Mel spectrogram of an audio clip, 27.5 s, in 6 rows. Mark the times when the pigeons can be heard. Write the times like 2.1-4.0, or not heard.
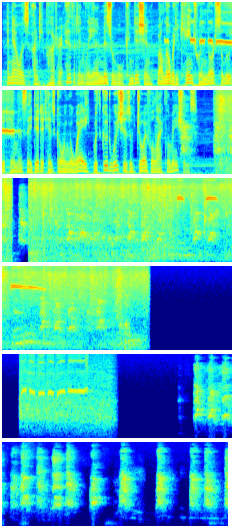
8.8-16.8.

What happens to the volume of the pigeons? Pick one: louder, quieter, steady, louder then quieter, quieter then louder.
steady.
